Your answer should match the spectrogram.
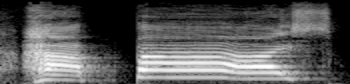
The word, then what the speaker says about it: rapaz: Rapaz. Paz é a sílaba tônica. Observe, não está acentuada.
